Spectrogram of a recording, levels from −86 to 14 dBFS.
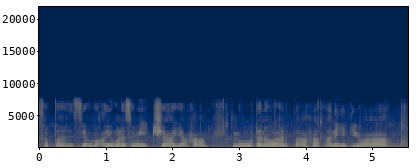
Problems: none marked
